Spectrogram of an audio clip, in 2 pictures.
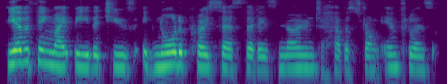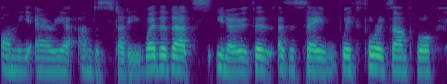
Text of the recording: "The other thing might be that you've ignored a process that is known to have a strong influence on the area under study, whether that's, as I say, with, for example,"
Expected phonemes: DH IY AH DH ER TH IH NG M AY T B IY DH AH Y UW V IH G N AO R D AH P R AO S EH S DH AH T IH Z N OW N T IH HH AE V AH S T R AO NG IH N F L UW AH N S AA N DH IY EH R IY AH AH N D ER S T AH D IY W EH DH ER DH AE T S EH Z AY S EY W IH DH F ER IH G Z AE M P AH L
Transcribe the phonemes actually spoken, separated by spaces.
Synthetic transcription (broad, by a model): DH IY AH DH ER TH IH NG M AY T B IY DH AH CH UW V IH G N AO R D AH P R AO S EH S DH AH T IH Z N OW N T IH V AH S T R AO NG IH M F L UW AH N S N DH IY EH R IY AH AH N D ER S T AH D IY W EH DH ER DH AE T S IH Z AY S EY W IH DH F ER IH G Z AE M P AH L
